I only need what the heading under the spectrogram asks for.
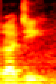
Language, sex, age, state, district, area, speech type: Sindhi, male, 30-45, Maharashtra, Thane, urban, read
